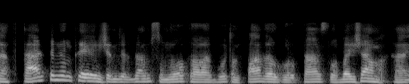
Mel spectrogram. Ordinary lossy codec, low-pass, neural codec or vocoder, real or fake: MP3, 96 kbps; 7.2 kHz; codec, 16 kHz, 1 kbps, FreqCodec, smaller model; fake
